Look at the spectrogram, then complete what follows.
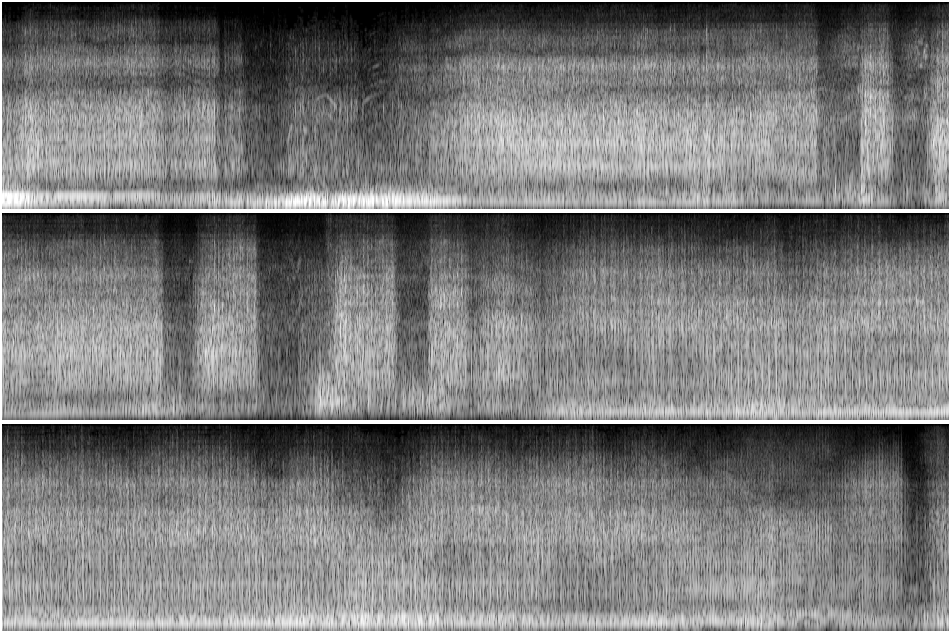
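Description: Modified mud truck engines running hard and revving as the trucks churn through deep mud. The engine pitch climbs a few seconds in, the sound breaks off briefly several times around the middle, then holds at steady high revs.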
